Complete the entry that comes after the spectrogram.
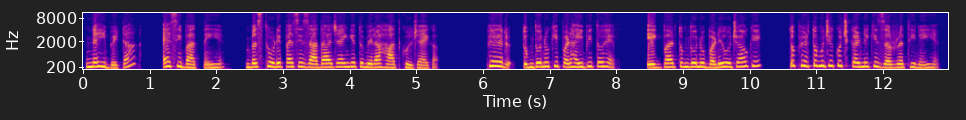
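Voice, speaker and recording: A woman's voice: on the high side, normal speed, a little mellow, no room sound, clean studio sound, lightly acted. A woman voicing a poor housemaid and mother in a moral storybook tale, humble, hesitant and deferential. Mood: reassuring.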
